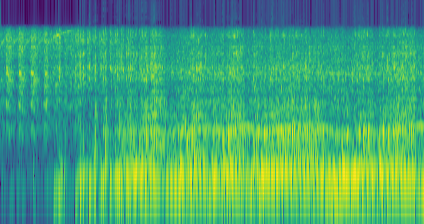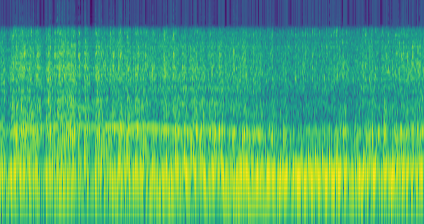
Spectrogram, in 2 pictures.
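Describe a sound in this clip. A flat-four car engine with no exhaust roars as it runs.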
